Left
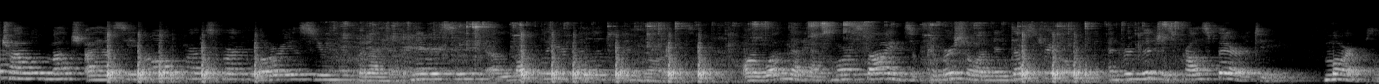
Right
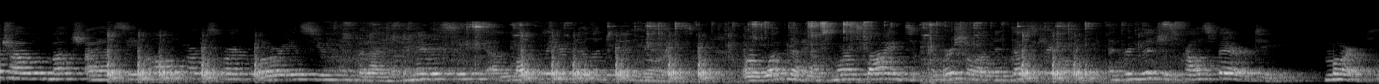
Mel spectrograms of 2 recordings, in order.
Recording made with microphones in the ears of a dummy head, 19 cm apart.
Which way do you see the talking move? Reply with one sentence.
You can hear the talking go right and come back.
